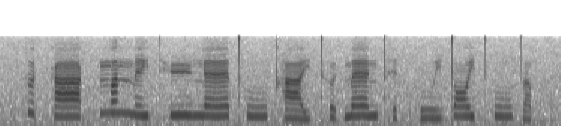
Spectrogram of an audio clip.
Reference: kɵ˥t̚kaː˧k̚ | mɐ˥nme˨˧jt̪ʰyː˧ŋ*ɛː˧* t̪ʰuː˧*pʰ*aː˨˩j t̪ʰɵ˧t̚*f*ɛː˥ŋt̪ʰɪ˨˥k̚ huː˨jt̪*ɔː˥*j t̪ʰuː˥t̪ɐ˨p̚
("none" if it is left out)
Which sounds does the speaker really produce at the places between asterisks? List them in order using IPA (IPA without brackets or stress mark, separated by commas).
ɛː˧, kʰ, m, ɔː˥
